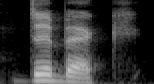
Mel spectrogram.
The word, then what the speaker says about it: Dybbuk: The word Dybbuk, I think I'm saying it right still. I said it right the first time. – Dybbuk.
